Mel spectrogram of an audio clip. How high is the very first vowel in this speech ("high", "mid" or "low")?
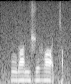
low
